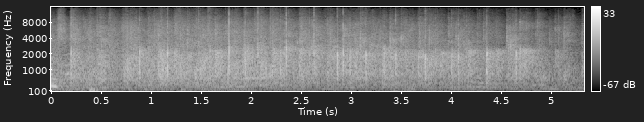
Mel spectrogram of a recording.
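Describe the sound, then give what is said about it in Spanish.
An audience applauds in a dense, steady patter of many hands clapping together, holding at an even level for about five seconds before easing off slightly at the end. “Yo pensé que iban a aplaudir.”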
